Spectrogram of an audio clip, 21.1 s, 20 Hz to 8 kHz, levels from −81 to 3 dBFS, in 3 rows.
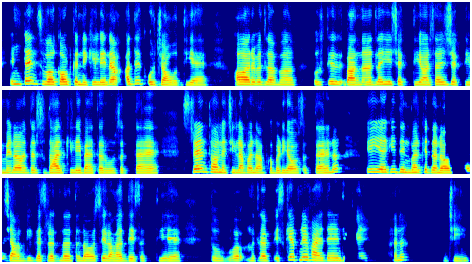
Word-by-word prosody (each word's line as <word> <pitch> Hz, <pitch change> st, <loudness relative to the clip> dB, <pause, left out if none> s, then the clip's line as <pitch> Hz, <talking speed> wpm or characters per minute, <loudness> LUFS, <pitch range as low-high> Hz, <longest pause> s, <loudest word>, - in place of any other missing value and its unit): Intense 260 Hz, +2 st, +3 dB
workout 230 Hz, 0 st, +5 dB
करने 215 Hz, -3 st, +1 dB
के 220 Hz, +2 st, -5 dB
लिए 210 Hz, -1 st, +1 dB
ना 220 Hz, +2 st, +6 dB, 0.2 s
अधिक 295 Hz, +3 st, -7 dB
ऊर्जा 215 Hz, -1 st, +2 dB
होती 185 Hz, +1 st, -9 dB
है। 185 Hz, 0 st, -2 dB, 0.5 s
और 220 Hz, 0 st, +6 dB
मतलब 220 Hz, -1 st, 0 dB, 0.5 s
उसके 225 Hz, +2 st, -3 dB, 0.2 s
बाद 210 Hz, -1 st, +6 dB
ना 215 Hz, +1 st, +1 dB
मतलब 225 Hz, +1 st, 0 dB
ये 230 Hz, 0 st, +1 dB
शक्ति 220 Hz, -1 st, -4 dB
और 210 Hz, 0 st, +3 dB
सहन 220 Hz, +1 st, 0 dB
शक्ति 215 Hz, -1 st, -4 dB
में 210 Hz, -, +1 dB
ना 220 Hz, 0 st, +5 dB
मतलब 215 Hz, 0 st, -3 dB
सुधार 205 Hz, 0 st, +2 dB
के 215 Hz, -, -9 dB
लिए 205 Hz, -1 st, 0 dB
बेहतर 195 Hz, 0 st, 0 dB
हो 190 Hz, 0 st, -5 dB
सकता 190 Hz, 0 st, -5 dB
है, 190 Hz, 0 st, +3 dB, 0.5 s
स्ट्रेंथ 275 Hz, +1 st, +3 dB
और 240 Hz, -1 st, +5 dB
लचीलापन 215 Hz, -2 st, 0 dB
आपका 195 Hz, 0 st, -2 dB
बढ़िया 195 Hz, -1 st, 0 dB
हो 185 Hz, -, -1 dB
सकता 195 Hz, 0 st, -5 dB
है, 195 Hz, -, +4 dB
है 205 Hz, -, +1 dB
ना? 260 Hz, +6 st, -2 dB, 0.4 s
यही 270 Hz, 0 st, -1 dB
है 250 Hz, -1 st, +5 dB
कि 260 Hz, +2 st, -5 dB
दिन 235 Hz, -2 st, -1 dB
भर 225 Hz, 0 st, +2 dB
के -, -, +3 dB
तनाव 200 Hz, -2 st, +4 dB, 0.2 s
और 200 Hz, -, -4 dB
शाम 200 Hz, -2 st, -1 dB
की 215 Hz, +2 st, -10 dB
कसरत 200 Hz, 0 st, -2 dB
ना 205 Hz, 0 st, +1 dB
तनाव 200 Hz, -1 st, -1 dB
से 215 Hz, -, +1 dB
राहत 195 Hz, -1 st, 0 dB
दे 190 Hz, -1 st, -2 dB
सकती 200 Hz, +1 st, -11 dB
है, 195 Hz, 0 st, -2 dB, 0.5 s
तो 210 Hz, -, -7 dB
वो 205 Hz, 0 st, -5 dB
मतलब 205 Hz, 0 st, -2 dB
इसके 215 Hz, +6 st, -3 dB
अपने 270 Hz, 0 st, 0 dB
फ़ायदे 225 Hz, -3 st, +1 dB
है 225 Hz, -, 0 dB
देखिए। 220 Hz, 0 st, -14 dB, 0.4 s
है -, -, -4 dB
ना? -, -, -10 dB, 0.6 s
जी। 190 Hz, +1 st, -12 dB
215 Hz, 200 wpm, -23 LUFS, 200-225 Hz, 0.6 s, ना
